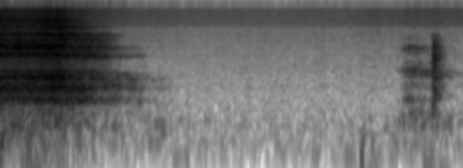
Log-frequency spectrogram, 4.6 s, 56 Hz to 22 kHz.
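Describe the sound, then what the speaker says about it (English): A forceful, loud exhale during guided meditation, a long breathy rush that fades over about a second, followed by silence and then a softer second breath near the end. "exhale as loudly as you can 3 times"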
